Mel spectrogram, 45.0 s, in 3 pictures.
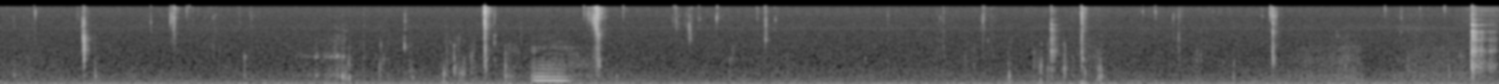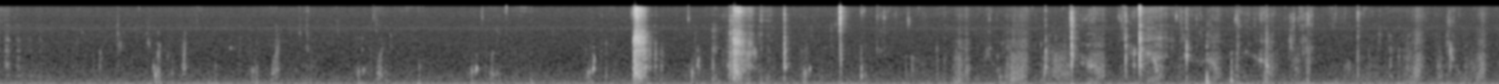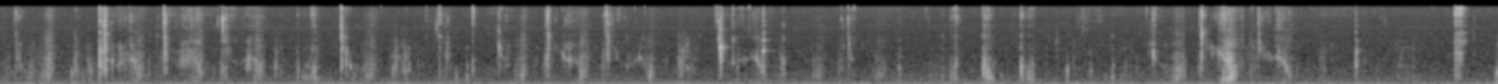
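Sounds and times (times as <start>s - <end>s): chewing and crunching cereal: 20.8s - 43.7s.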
